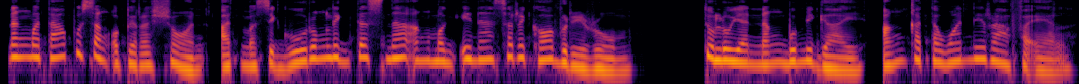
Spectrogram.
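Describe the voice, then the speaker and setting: A woman narrator reading a scripted dramatic audio story in a measured, theatrical storytelling way. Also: mid-range voice, animated, darkish tone, dry recording.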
